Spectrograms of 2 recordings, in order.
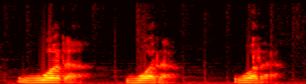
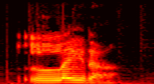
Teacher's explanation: can you hear that flap t there it sounds more like a d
